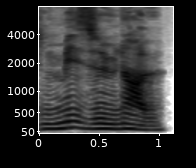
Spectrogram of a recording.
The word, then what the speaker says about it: Mizuno: Miz I always say it wrong. It's Mizuno.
